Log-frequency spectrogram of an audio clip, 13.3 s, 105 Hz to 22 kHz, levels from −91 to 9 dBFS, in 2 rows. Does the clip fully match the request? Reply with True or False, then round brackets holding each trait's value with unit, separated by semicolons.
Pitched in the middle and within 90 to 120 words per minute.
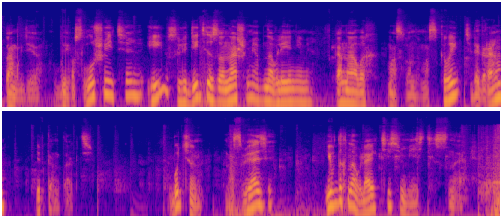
False (130 Hz; 110 wpm)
